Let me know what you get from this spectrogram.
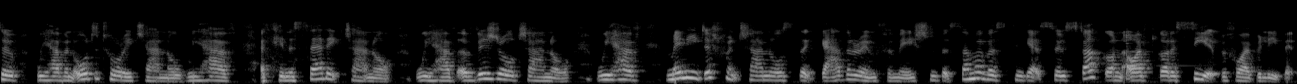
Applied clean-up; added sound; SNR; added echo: none; Bowed string instrument; 12 dB; none.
